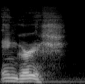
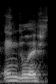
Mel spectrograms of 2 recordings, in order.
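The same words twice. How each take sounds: First: The L sound is replaced by an R sound. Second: The word is said with a clear L sound. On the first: "They say English. See the L turns to the R" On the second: "They don't say English"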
